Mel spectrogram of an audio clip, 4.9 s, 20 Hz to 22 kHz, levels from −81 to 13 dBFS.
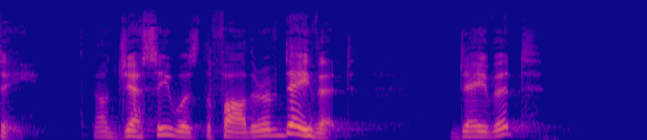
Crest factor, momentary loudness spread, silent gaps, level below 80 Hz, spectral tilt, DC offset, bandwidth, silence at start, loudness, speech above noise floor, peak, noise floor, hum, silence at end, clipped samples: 22 dB; 20 LU; none; -82 dBFS; -4.5 dB/octave; under 0.1%; 16 kHz; 0 s; -31 LUFS; 49 dB; -12 dBFS; -80 dBFS; none; 0.85 s; under 0.1%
